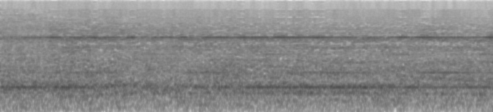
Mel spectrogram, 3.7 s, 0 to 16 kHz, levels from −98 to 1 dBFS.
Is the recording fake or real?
real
